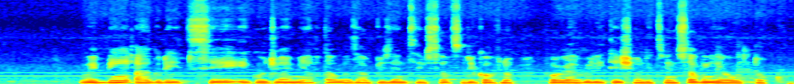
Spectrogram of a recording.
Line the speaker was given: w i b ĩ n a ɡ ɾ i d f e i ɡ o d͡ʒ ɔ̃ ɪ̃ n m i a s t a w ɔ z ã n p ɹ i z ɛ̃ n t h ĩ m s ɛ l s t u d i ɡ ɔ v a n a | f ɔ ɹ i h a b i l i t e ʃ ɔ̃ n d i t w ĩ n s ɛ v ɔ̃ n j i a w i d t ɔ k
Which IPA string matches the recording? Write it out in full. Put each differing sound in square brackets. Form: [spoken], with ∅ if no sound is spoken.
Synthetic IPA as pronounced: w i b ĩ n a ɡ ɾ i d [s] e i ɡ o d͡ʒ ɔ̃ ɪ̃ n m i a [f] t a w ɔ z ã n p ɹ i z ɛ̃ n t h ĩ m s ɛ l [f] t u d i ɡ ɔ v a n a | f ɔ ɹ i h a b i l i t e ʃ ɔ̃ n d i t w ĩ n s ɛ v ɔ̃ n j i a w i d t ɔ k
